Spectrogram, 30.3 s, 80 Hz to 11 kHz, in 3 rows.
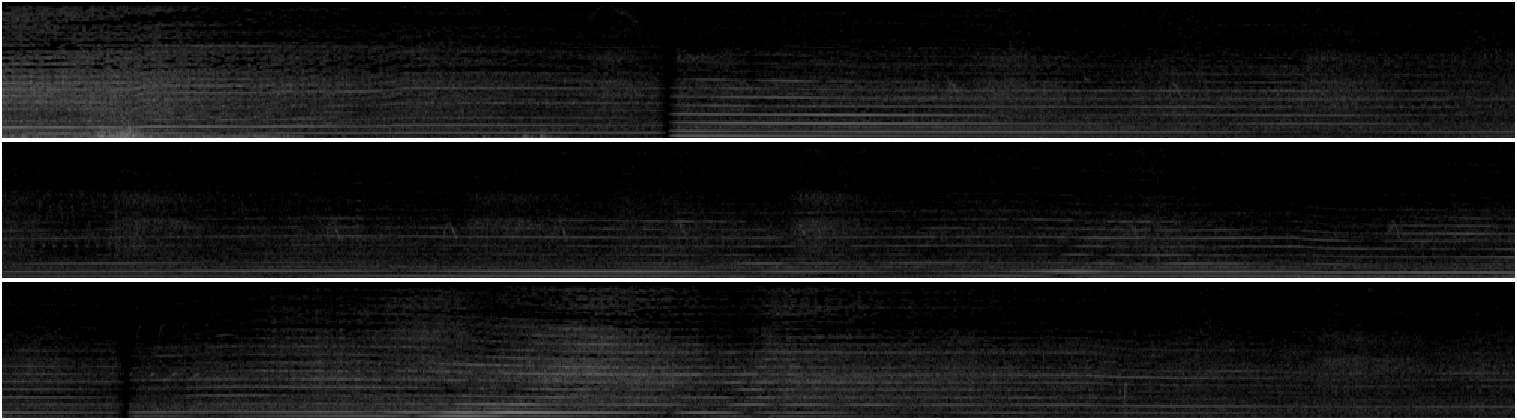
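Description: Electric RC plane in flight: the Grayson Super Megajet v2 brushless motor on 3S and its 6x4 prop give a steady high whine. The whine rises in pitch over the first couple of seconds, then drifts slightly in pitch and swells and fades as the plane passes. The sound jumps abruptly at about 4 and 21 seconds.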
